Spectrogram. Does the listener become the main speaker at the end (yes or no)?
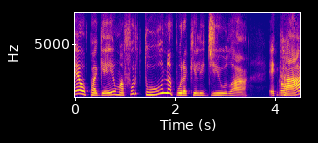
no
